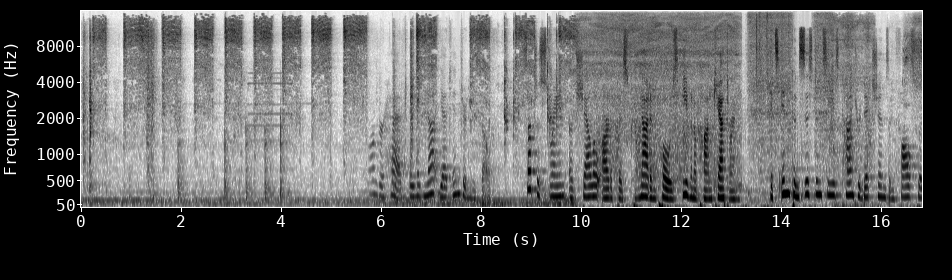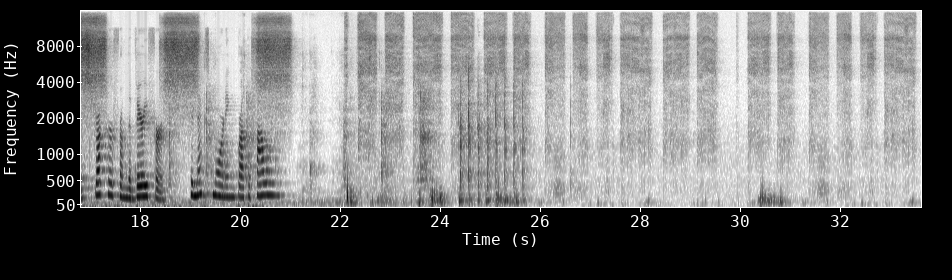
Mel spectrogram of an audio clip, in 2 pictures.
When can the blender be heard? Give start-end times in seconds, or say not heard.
not heard.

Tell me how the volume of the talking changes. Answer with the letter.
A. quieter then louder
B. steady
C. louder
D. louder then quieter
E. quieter
D.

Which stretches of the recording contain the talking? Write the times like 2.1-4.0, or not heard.
5.8-20.8.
